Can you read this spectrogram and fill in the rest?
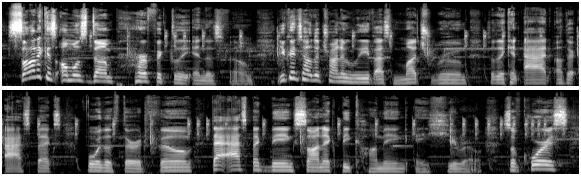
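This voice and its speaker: A man's voice: mid-range voice, fairly bright tone. A young man hosting a casual video review in an enthusiastic, slangy, emphatic way. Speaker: YouTube host and film reviewer.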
